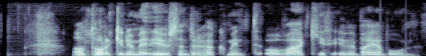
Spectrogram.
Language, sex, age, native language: Icelandic, male, 50-59, Icelandic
